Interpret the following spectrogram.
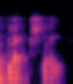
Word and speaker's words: Bleksley: now my surname is very unusual and i'll spell it for you so my website is peter blexley and you spell blexley b l e k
